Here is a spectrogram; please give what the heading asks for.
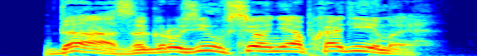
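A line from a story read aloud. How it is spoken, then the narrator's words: Exclamation. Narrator (Russian): воскликнул я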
